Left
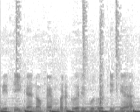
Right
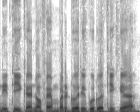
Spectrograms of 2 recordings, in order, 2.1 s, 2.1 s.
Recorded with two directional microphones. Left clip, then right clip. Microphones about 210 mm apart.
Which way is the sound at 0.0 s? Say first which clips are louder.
Right 18 dB; 60° right (ahead or behind).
